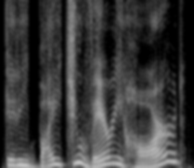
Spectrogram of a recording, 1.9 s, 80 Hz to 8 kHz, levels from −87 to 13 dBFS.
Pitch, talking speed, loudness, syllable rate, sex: 250 Hz, 185 wpm, -16 LUFS, 3.9 syllables/s, female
